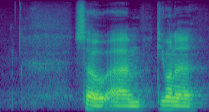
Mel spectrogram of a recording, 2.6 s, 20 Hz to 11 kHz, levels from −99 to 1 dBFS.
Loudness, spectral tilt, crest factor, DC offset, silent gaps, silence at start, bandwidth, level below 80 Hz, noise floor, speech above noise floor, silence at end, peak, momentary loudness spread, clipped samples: -24 LUFS; -4.5 dB/octave; 18 dB; under 0.1%; none; 0.95 s; 11 kHz; -88 dBFS; -52 dBFS; 29 dB; 0.1 s; -8 dBFS; 9 LU; under 0.1%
